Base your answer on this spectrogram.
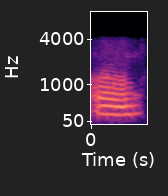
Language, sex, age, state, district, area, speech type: Tamil, female, 60+, Tamil Nadu, Ariyalur, rural, conversation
